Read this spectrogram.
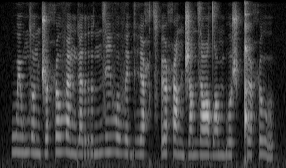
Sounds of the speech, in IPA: wywnzond͡ʒu ħovæŋɡærud nzivo veɡɦeħ t͡sʼøħɑ nd͡ʒɑnzædˤɑ mboʃ ǃøħu

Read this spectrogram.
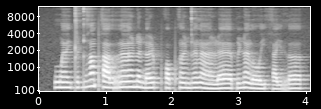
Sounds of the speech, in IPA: wɛ̃˨j də˨ɖʱã˦ pʰa˨lræ̃ː˦ɐ̯ɳæ˨ɳɾəː˦ɭ pʰɔ˨pʰə̃ː˦ ɖɛ̃˦læ̃ː˨ ɭɛː˦˨pĩ˦ɳæ̃˨loː˨j hæ˨jrəː˦

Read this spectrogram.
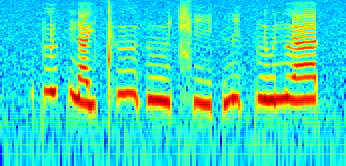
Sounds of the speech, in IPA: plɯ˦˥k̚ na˨˩j tʰɯː˥˩ʔɯː˧ t͡ɕʰiː˨˩t̚mi˦˥ʔplu˦˥nla˦˥t̚

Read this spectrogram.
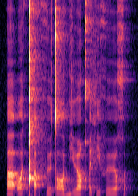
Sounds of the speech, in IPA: aʔɔɐ̯ǃʰaʔ fʉtɔː bʲʉːqʼəfʲʉfʉːχ

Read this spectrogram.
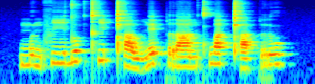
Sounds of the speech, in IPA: mɯ˩˦ŋfiː˧do˥˩k̚ tʰi˥˩t̚pʰa˨˩w ŋe˥˩ʔpraː˧n kʰwa˥˩t̚pʰa˨˩k̚pru˥˩k̚

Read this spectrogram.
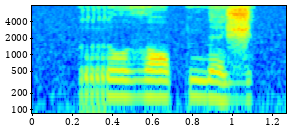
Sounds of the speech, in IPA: roðɔpnɛʒ

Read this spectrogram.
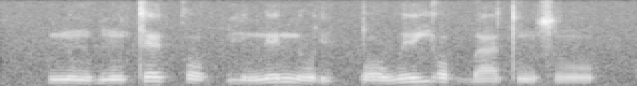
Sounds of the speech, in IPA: nũ˧ɡ͡bũ˧ tɛ˦kɔ˧ k͡pi˧ne˦no˧ɾi˧ k͡pɔ˧we˦jɔ˦˨ ɡ͡ba˧tũ˨sɔ̃˧

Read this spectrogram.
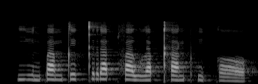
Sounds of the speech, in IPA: ji˩˦npa˧mte˥˩k̚tra˥˩t̚ fa˧wla˦˥p̚ kʰa˦˥ŋ pʰi˨˩ʔkɔː˨˩

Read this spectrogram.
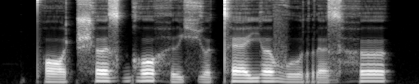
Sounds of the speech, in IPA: pʰɔ˩t͡ʃʰə˥z ɡʱo˥hɨ˩çɵ˩ tʰɛ˥jə˥vu˩rə˩z hɵ˥

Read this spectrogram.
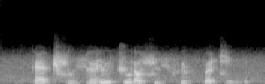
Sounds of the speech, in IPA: kæ˧˩ʈɕu˩˧ç ø˥ɾʉ˥ t͡ʃu˥ɾɔ˧˩ ɕy˧˩çfy˧˩ʈpœ˧t͡ɕe̤˧˩

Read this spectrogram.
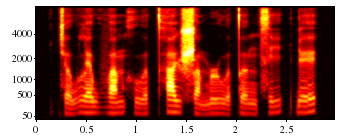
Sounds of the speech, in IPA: cə˨˩˦wlɛ˧w va˧˥mxu˨˩˦ə̯ t̪ʰa˧jʂa˨˩˨m ɹu˨˩˨ə̯t̪əː˨˩ŋ si˧˥ | ɗe˧˥

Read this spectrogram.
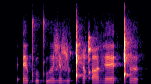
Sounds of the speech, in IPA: ʔɛkʷʼɑkʷʼəːɮə ɮʊǃʰiqʼəːɦɛːʔ ǃʰə

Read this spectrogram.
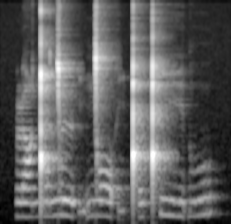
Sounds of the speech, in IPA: ɭɑŋ͡ǃɔŋ͡ǀøʔḭ ŋ͡ǀɔʔḭ ǃʼəǃʰĩːɗuː

